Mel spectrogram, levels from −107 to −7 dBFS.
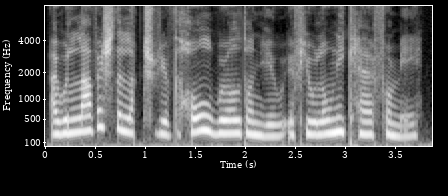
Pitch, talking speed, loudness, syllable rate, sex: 240 Hz, 280 wpm, -16 LUFS, 6.3 syllables/s, female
